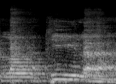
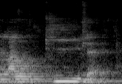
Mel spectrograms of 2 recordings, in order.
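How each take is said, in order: First: The word qila begins with a k-like sound. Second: The word qila begins with a g sound.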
